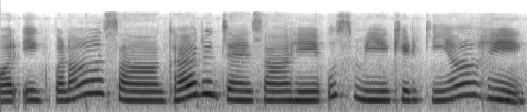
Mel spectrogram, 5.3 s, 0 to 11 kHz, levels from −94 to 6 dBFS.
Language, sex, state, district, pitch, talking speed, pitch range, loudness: Hindi, female, Haryana, Charkhi Dadri, 255 Hz, 115 wpm, 245-325 Hz, -15 LUFS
